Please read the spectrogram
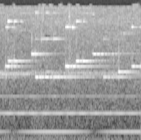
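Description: Wind chimes ringing with scattered, short high notes over a steady low drone.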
